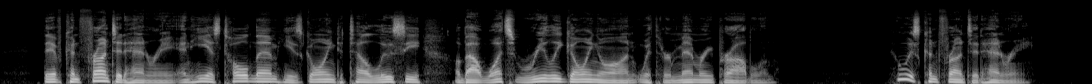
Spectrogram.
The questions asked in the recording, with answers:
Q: Who has confronted Henry?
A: Lucy's father and brother have confronted Henry.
